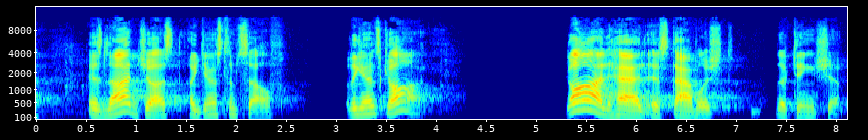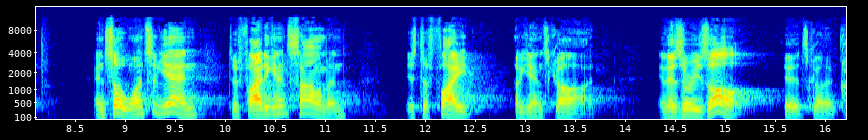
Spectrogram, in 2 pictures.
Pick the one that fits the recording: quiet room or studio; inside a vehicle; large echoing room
large echoing room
